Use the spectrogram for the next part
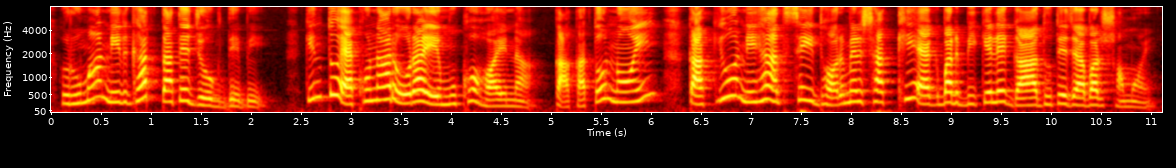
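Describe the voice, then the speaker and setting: A woman reading a short story aloud in an expressive storytelling manner. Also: high-pitched. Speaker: audio story narrator. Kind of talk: scripted dramatic narration of a Bengali short story.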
